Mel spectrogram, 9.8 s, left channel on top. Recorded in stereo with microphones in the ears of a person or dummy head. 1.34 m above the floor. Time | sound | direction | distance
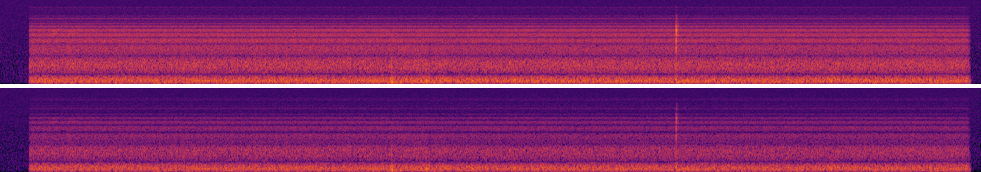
0.3 | a hiss | 30° left (ahead or behind) | ?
